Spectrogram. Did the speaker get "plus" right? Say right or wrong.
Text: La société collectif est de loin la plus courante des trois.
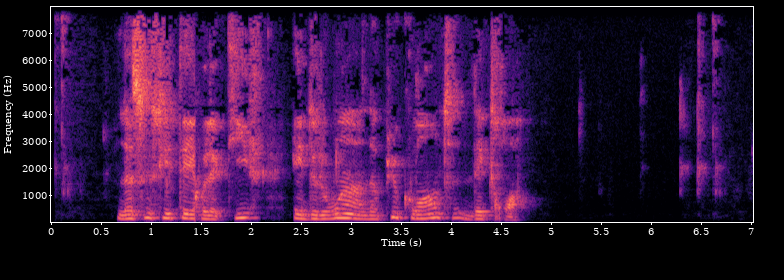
right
